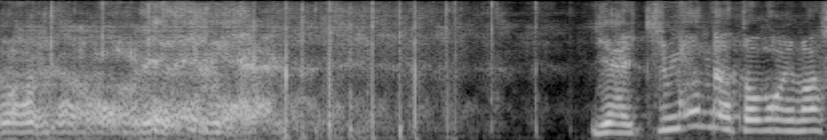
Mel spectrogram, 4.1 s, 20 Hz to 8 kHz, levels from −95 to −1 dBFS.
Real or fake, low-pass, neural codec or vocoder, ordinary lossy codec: fake; none; codec, 16 kHz, 4.8 kbps, FACodec; none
